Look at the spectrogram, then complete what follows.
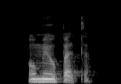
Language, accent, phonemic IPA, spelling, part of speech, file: French, France, /ɔ.me.ɔ.pat/, homéopathe, noun / adjective, LL-Q150 (fra)-homéopathe.wav
- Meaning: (noun) homeopath; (adjective) homeopathic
